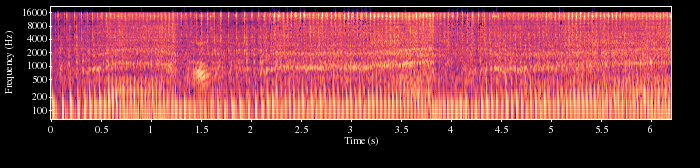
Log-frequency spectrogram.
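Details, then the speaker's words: Honda TMX 155 motorcycle on test ride before overhaul: rough, uneven rattly beat rising with throttle over a steady drone, unlike a normally smooth TMX 155. "magaspang siyang patakbuhin mga kabro h sa gaya ng mga TMX 155 na smooth tumakbo ito magasang siyang tumakbo"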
